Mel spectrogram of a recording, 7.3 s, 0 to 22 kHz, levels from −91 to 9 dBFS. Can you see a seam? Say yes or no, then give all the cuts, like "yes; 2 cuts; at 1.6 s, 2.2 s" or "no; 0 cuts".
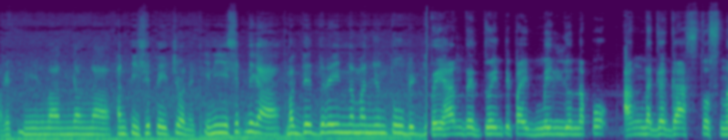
yes; 2 cuts; at 4.2 s, 6.1 s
